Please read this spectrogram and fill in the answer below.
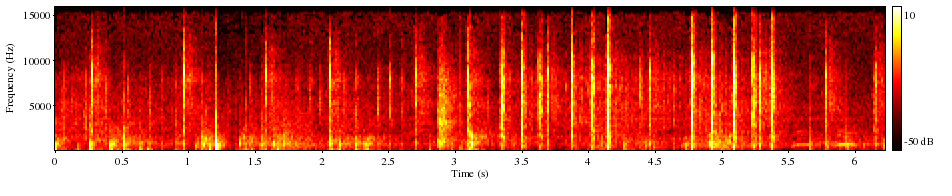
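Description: Paintball markers firing: many sharp, quick shots, some in fast strings of several shots a second, densest in the second half. Distant shouting between players comes in under the shots.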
